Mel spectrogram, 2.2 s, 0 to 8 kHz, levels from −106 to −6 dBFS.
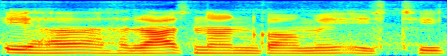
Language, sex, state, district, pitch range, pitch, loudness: Chhattisgarhi, male, Chhattisgarh, Rajnandgaon, 150-160 Hz, 155 Hz, -18 LUFS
